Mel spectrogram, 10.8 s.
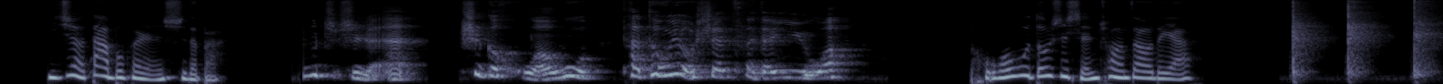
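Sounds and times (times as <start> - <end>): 
speech: 0.4 - 6.4, 7.3 - 9.0
hand claps: 9.6 - 10.8.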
